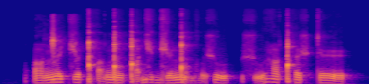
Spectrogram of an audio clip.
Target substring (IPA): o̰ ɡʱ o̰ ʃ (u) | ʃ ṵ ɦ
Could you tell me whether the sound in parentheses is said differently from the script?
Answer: no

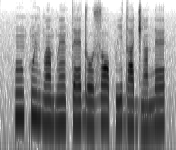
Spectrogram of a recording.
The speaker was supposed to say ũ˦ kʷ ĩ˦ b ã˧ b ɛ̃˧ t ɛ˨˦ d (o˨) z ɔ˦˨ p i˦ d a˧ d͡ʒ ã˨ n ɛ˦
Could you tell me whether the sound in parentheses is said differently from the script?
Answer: no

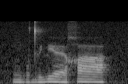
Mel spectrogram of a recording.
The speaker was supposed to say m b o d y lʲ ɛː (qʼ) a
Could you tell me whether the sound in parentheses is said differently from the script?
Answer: yes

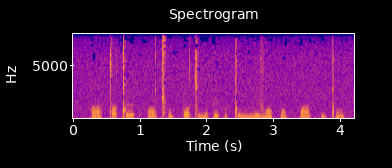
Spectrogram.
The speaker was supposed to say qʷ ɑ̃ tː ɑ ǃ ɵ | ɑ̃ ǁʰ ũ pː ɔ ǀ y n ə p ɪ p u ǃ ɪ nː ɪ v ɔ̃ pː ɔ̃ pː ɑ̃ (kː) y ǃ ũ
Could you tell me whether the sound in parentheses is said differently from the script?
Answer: no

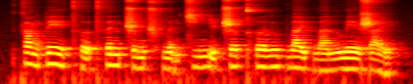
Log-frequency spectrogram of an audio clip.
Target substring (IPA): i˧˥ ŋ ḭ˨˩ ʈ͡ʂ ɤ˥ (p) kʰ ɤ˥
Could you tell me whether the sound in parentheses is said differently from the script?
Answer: yes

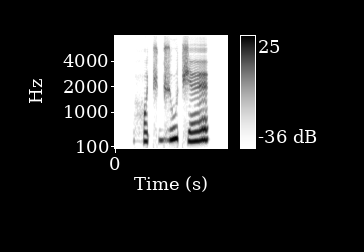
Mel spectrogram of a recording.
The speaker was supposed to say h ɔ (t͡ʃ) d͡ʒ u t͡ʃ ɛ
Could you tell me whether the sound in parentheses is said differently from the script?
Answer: no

